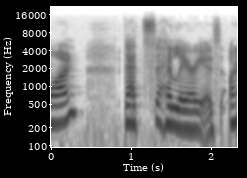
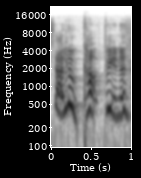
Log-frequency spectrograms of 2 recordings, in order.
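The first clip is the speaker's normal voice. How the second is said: laughing quote; 7 semitones higher, 7 dB louder than usual. Retold or imitated. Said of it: "Can you imagine".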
